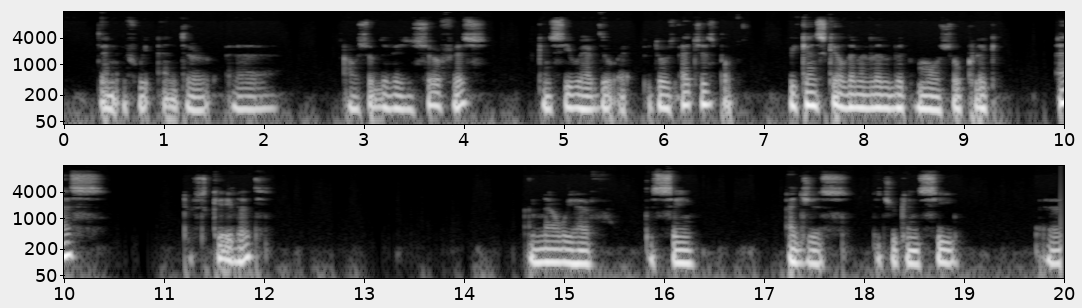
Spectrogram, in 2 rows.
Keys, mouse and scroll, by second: 1.0 Tab, 3.6 click, 4.9 ctrl+middle click, 5.9 middle click, 8.0 Tab, 8.8 ctrl+middle click, 10.1 s, 15.6 Tab, 16.3 ctrl+middle click, 16.9 middle click.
